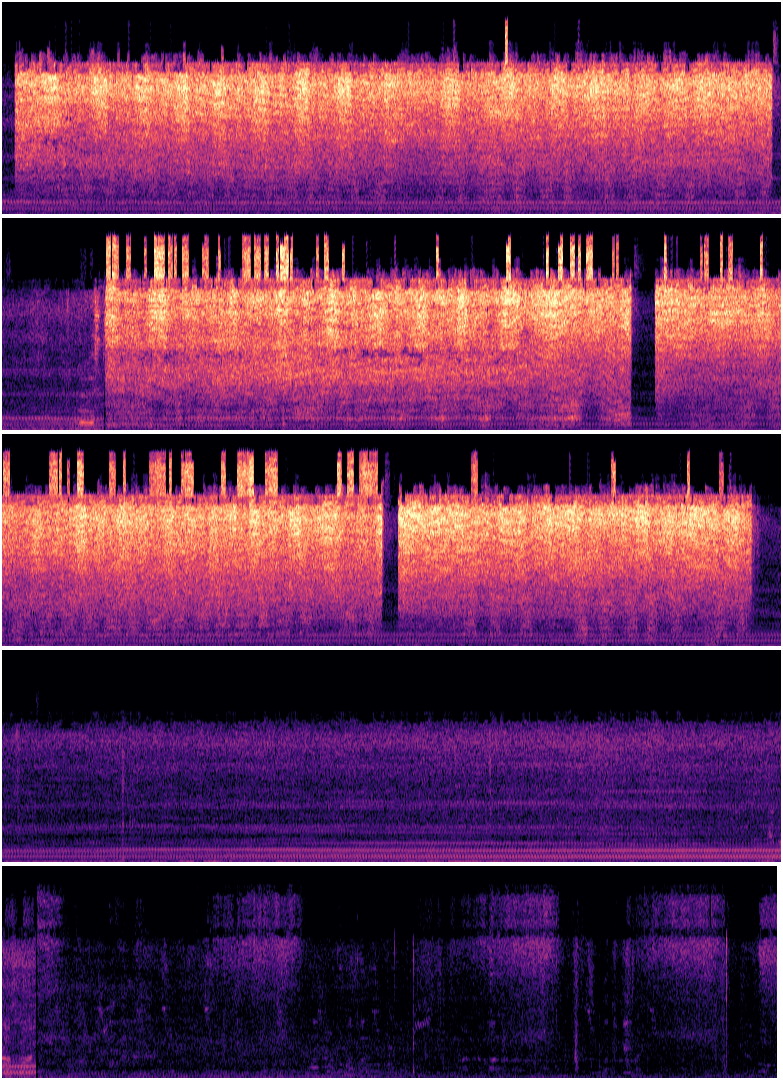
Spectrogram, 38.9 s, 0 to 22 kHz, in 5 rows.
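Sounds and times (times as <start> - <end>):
compressed air hissing from tool: 0.1 - 7.8, 8.8 - 23.2.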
